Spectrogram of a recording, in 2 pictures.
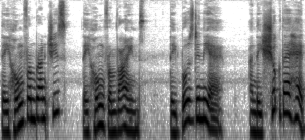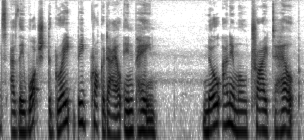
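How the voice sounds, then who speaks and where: A woman with a British accent narrating a children's storybook expressively, with deliberate phrasing. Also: fairly low pitch, expressive, darkish tone. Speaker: storybook reader.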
